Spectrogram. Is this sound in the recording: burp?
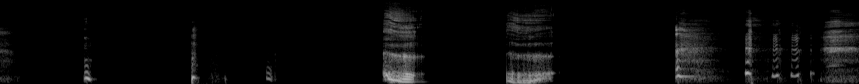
yes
